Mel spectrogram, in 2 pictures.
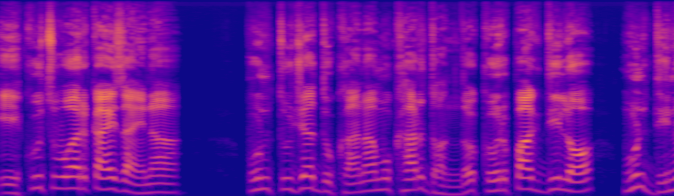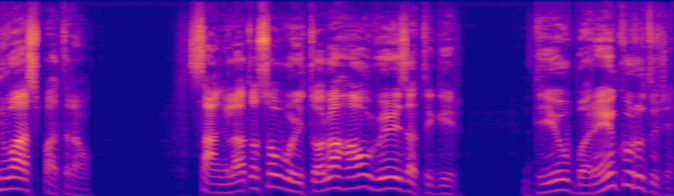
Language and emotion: Goan Konkani, happy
